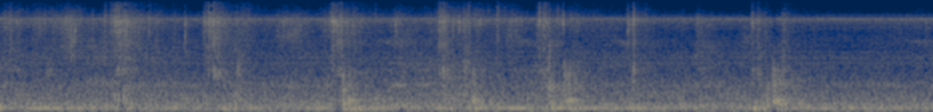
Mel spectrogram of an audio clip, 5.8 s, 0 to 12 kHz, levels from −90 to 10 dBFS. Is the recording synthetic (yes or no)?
no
